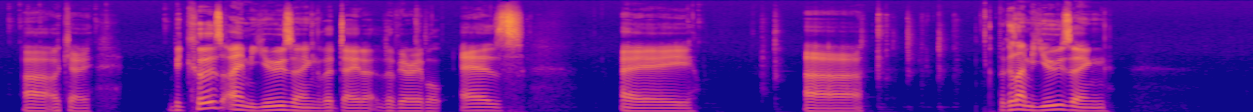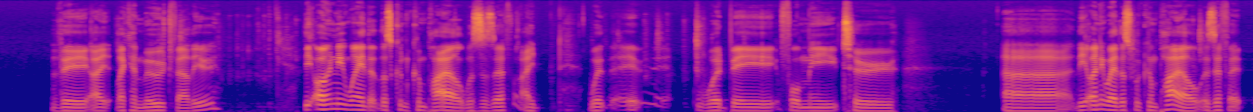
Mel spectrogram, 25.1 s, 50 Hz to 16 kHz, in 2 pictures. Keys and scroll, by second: 3.1 ctrl+l, 3.8 Up, 4.3 Return, 5.1 ctrl+`, 9.4 Right, 9.4 ctrl+s, 9.4 typing, 14.1 Up, 14.1-15.6 typing, 14.3 Left, 19.1 Left, 19.5 BackSpace, 19.9 Right, 24.5 Down, 24.5 Right, 24.5 ctrl+shift+Left.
